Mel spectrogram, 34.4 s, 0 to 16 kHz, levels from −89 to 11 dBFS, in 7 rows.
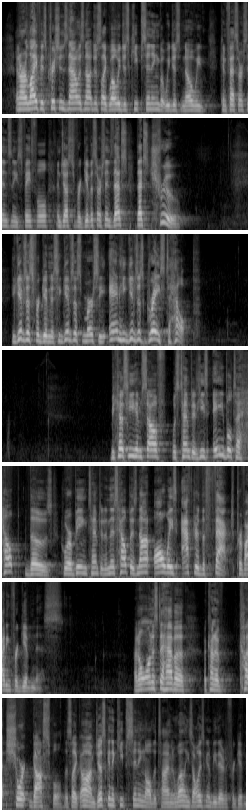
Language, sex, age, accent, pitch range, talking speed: English, male, 30-49, American, 155-205 Hz, 195 wpm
